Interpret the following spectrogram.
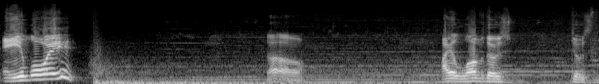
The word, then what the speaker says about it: Aloy: Adventures when it launches on November 14th and aoy has more good news news on the horizon it's pronounced aloy uh-oh I love those those disc giraffes aloy's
